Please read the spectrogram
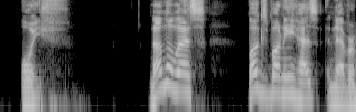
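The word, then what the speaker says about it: Oerth: oth yes this one I am pronouncing right it is actually pronounced that way oth nonetheless Bugs Bunny has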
